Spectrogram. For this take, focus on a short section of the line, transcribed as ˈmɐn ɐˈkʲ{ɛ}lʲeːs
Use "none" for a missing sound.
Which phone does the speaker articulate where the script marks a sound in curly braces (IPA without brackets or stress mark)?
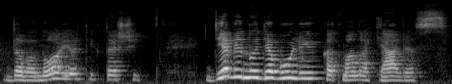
æ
